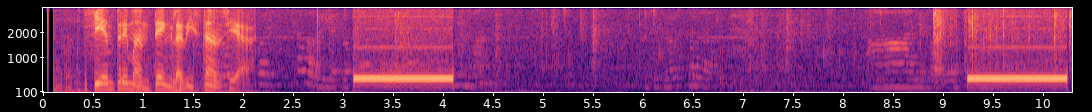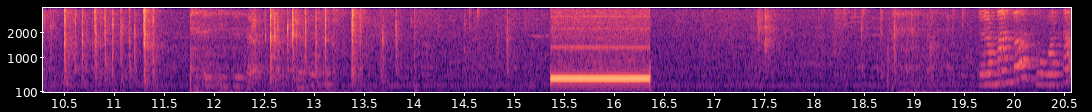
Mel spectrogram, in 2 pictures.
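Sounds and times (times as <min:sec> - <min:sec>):
noise: 0:00.1 - 0:20.5
speech: 0:00.5 - 0:02.2
telephone ringback tone on a call from Cali Peru: 0:03.1 - 0:04.1, 0:09.2 - 0:10.2, 0:15.4 - 0:16.4.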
